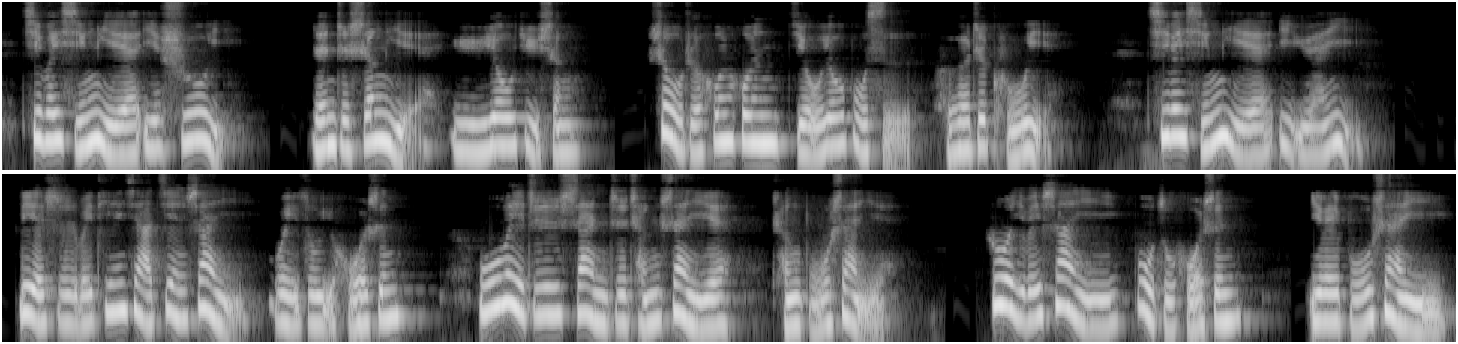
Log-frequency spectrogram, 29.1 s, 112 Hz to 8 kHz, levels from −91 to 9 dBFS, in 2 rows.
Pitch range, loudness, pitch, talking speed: 180-235 Hz, -14 LUFS, 200 Hz, 150 characters per minute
